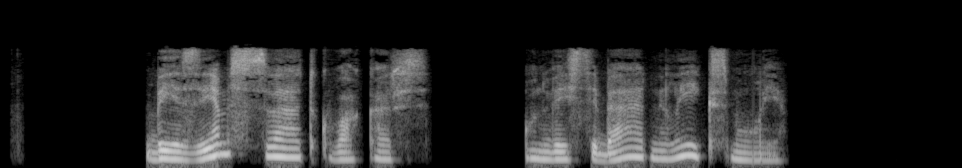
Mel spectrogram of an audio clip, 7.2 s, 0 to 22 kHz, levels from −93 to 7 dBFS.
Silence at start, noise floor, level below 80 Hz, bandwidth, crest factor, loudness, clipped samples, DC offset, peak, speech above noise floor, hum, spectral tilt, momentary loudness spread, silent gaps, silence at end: 1.1 s; under -90 dBFS; -60 dBFS; 8 kHz; 20 dB; -21 LUFS; under 0.1%; under 0.1%; -4 dBFS; over 69 dB; none; -4.5 dB/octave; 12 LU; 2.73-2.77 s, 3.25-3.93 s; 1.35 s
